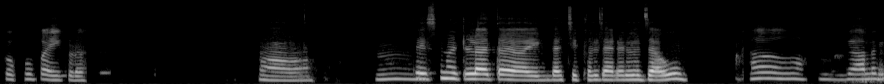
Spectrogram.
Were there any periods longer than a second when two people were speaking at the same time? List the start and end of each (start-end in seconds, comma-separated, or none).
none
